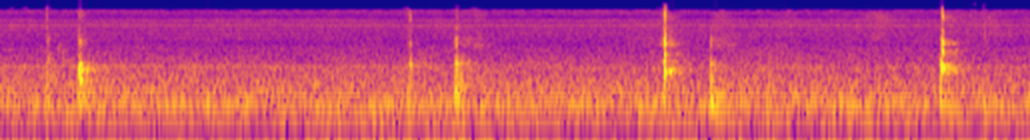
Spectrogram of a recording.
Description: gets the hiccups.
